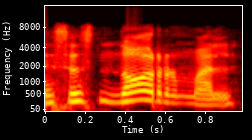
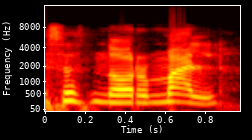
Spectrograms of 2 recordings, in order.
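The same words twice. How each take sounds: First: The stress in normal is on the first syllable. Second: The stress in normal is on the second syllable. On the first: "poner el acento en la primera sílaba" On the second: "él no dice eso es normal"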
